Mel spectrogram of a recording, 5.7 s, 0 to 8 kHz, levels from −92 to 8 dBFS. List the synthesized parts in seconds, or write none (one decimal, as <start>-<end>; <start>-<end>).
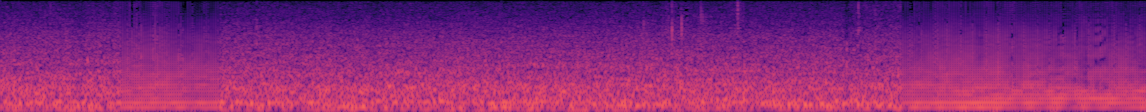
0.6-1.1; 4.5-5.7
